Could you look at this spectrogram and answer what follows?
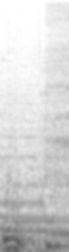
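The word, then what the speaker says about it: う: The U, this is U, or U. This is the equivalent of the vowel U in English. You pronounce this one as oo.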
